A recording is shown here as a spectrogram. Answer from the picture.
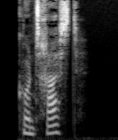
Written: KONTRASTER

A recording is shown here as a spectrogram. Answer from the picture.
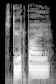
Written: styrtbøjle

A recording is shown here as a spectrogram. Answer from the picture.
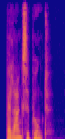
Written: balancepunkt

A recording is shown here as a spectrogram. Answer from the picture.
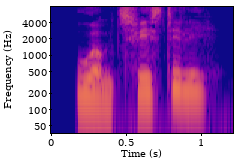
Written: uomtvistelig

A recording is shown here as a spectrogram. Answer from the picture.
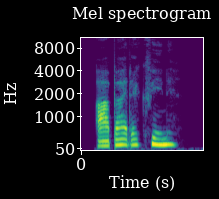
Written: arbejderkvinde

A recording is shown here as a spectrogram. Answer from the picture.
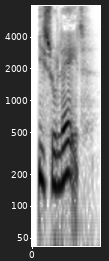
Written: isolat

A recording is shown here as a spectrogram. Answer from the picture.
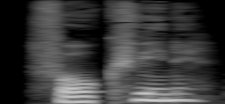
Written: forkvinde

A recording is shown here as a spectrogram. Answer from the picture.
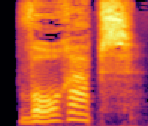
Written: vårraps

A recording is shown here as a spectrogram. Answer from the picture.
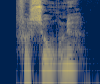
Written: FORSONEDES

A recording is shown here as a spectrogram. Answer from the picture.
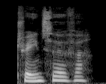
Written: trainsurfer

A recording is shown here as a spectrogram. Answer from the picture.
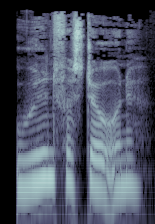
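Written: UDENFORSTÅENDES

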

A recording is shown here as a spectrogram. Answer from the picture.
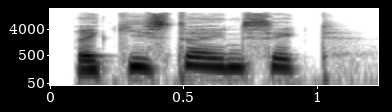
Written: registerindsigt

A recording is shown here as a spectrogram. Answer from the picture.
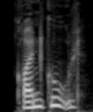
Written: grøngul

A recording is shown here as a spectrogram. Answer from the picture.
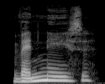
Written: vandnæse

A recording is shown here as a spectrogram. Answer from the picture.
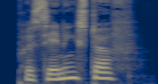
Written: presenningstof

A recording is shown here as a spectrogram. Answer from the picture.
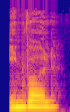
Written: indvolde

